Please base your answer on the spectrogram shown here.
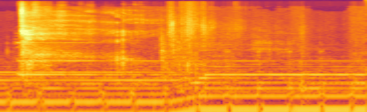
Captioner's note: pleasant electro rock music; Drew sighs; pleasant electro rock music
